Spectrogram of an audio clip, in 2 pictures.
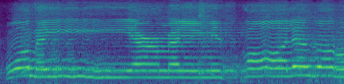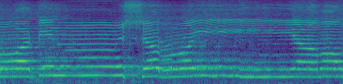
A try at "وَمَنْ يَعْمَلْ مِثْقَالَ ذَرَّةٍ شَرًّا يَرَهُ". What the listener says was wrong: مثقال لام کو لمبا نہیں کریں گے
